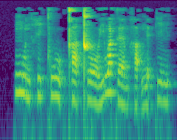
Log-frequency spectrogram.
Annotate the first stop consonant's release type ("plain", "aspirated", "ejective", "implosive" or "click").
plain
